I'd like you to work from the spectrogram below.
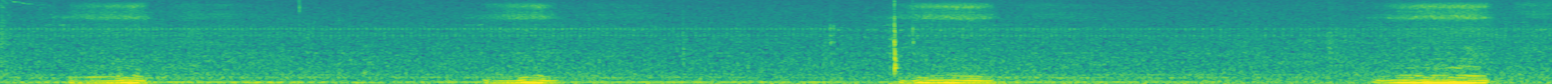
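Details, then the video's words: Female Beagle asleep and snoring, four deep, buzzy snores spaced roughly three seconds apart, with a constant low electrical-sounding hum throughout. "Beagle Snoring"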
